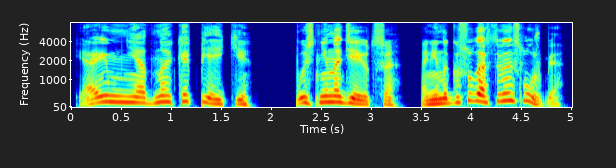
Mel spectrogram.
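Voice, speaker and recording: A man voicing a suspicious, grumbling old woman neighbor who speaks in a hushed, grudging whisper. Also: mid-range voice, very animated, normal speed, no echo, studio quality, pitched above the performer's own voice, natural voice.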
